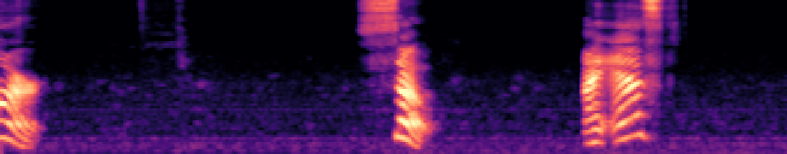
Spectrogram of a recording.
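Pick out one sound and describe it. An older woman speaks with animation into a nearby microphone, in short bursts.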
